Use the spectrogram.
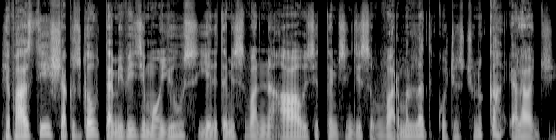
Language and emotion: Kashmiri, sad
